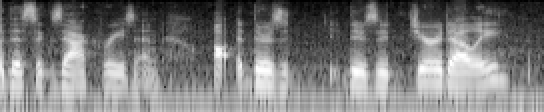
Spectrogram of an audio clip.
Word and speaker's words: Ghirardelli: There's a Ghirardelli.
